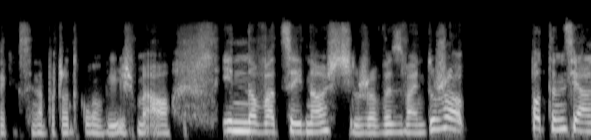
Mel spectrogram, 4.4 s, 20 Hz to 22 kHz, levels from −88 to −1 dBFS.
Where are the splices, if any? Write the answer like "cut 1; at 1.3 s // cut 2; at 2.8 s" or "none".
cut 1; at 2.6 s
